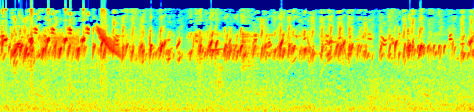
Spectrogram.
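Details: Loud song of a European goldfinch, a fast jumble of bright chirps, liquid twitters and short downslurred whistles, delivered without pause.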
